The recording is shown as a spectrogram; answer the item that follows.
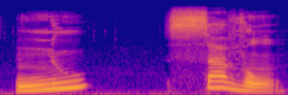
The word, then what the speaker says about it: nous savons: Nous savons. So classic ending for nous, O-N-S. You don't pronounce the final S.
